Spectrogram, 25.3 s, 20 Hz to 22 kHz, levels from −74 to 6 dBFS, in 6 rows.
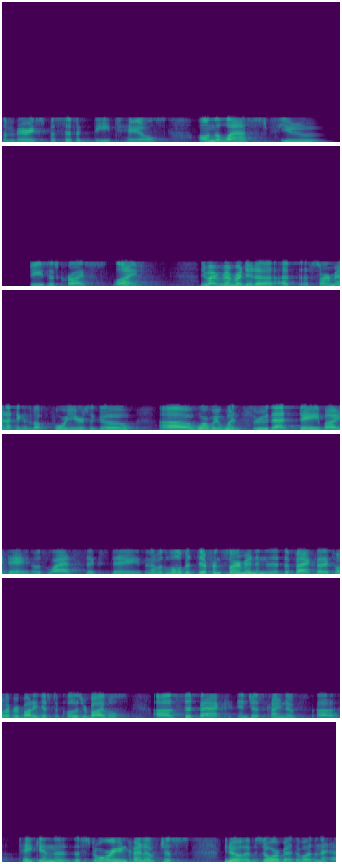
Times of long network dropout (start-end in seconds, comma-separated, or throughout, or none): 3.81-4.59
